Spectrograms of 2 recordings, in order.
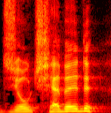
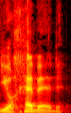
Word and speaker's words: Jochebed: That in the English spelling, that looks like it would be like Jochebed, but this is one of those ones where I actually kind of know the Hebrew pronunciation. Thank you, Prince of Egypt movie. It's pronounced Yochebed.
